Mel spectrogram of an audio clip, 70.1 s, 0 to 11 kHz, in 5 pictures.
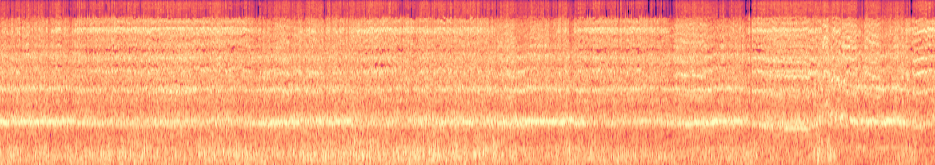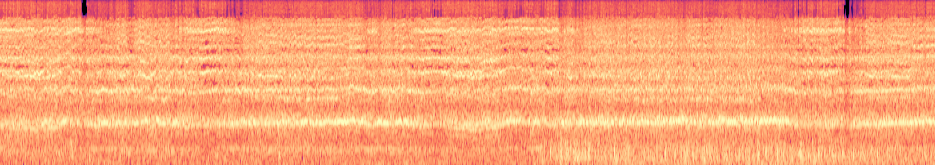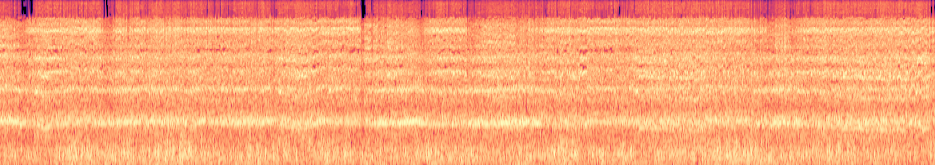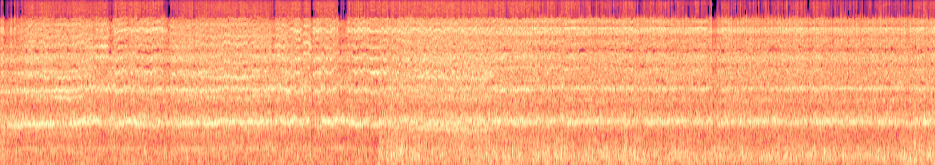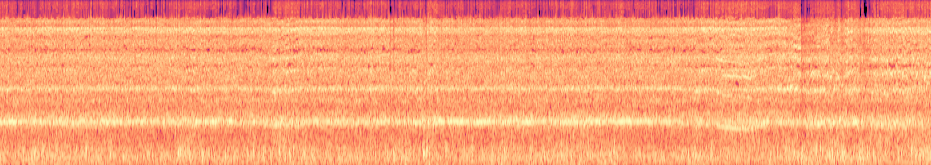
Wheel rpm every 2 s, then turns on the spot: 230, 220, 220, 230, 230, 220, 230, 220, 210, 220, 220, 220, 210, 220, 220, 230, 220, 220, 220, 220, 210, 210, 220, 220, 220, 230, 230, 230, 230, 230, 230, 240, 230, 220, 220.
none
